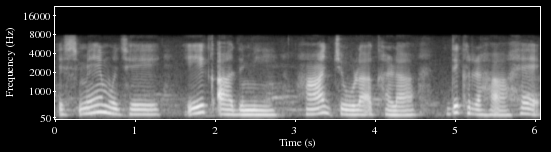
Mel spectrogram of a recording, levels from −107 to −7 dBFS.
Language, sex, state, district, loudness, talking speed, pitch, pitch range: Hindi, female, Madhya Pradesh, Katni, -19 LUFS, 100 wpm, 170 Hz, 160-190 Hz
